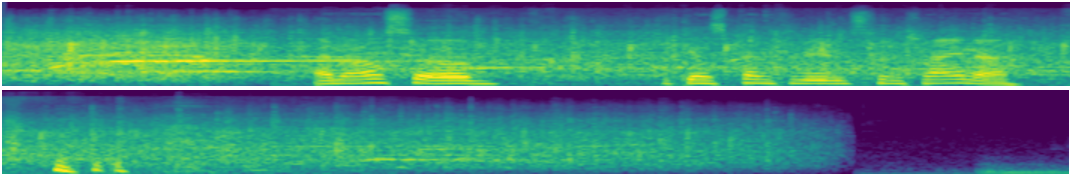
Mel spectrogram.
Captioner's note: applause, cheers; laughs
